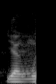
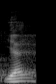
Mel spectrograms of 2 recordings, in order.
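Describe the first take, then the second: The two takes are said the same way.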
